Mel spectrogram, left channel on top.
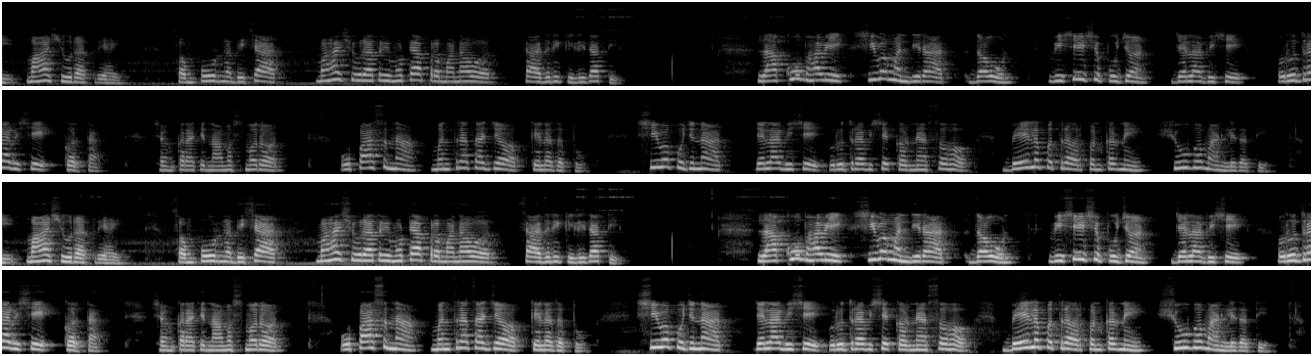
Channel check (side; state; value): left; quieter; 9.4 dB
